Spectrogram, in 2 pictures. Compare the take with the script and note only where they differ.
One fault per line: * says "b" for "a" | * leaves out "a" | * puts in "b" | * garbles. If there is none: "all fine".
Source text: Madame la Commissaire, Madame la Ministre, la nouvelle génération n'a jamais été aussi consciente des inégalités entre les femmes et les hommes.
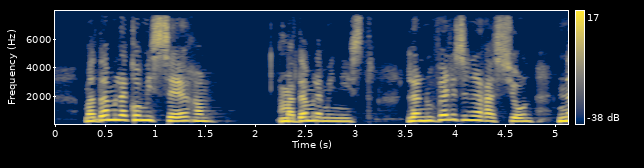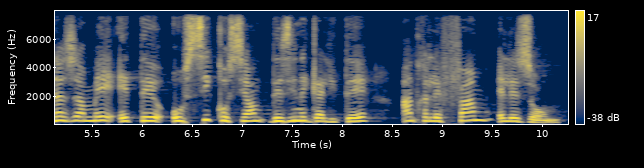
all fine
